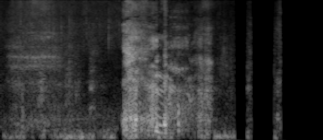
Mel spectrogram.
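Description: Dogs whimper and give a throaty, strained vocal burst up close, followed by two brief sharp yips before silence.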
